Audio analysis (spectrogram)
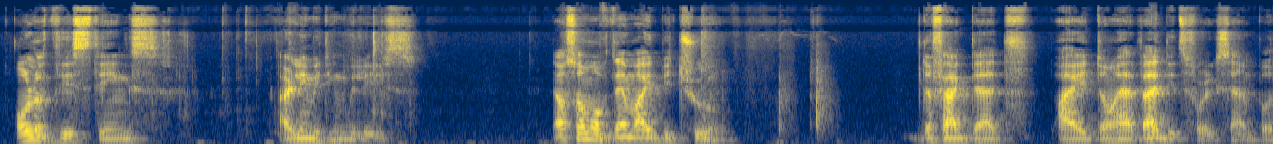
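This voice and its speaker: A man with a Romanian accent speaks in a very deep, low register. He coaches his viewers directly to camera, earnest and emphatic, in the lecturing tone of a motivational talk.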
